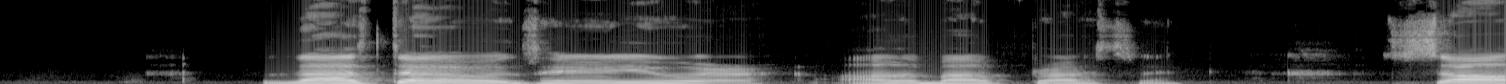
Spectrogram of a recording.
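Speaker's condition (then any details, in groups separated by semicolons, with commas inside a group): Multiple sclerosis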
